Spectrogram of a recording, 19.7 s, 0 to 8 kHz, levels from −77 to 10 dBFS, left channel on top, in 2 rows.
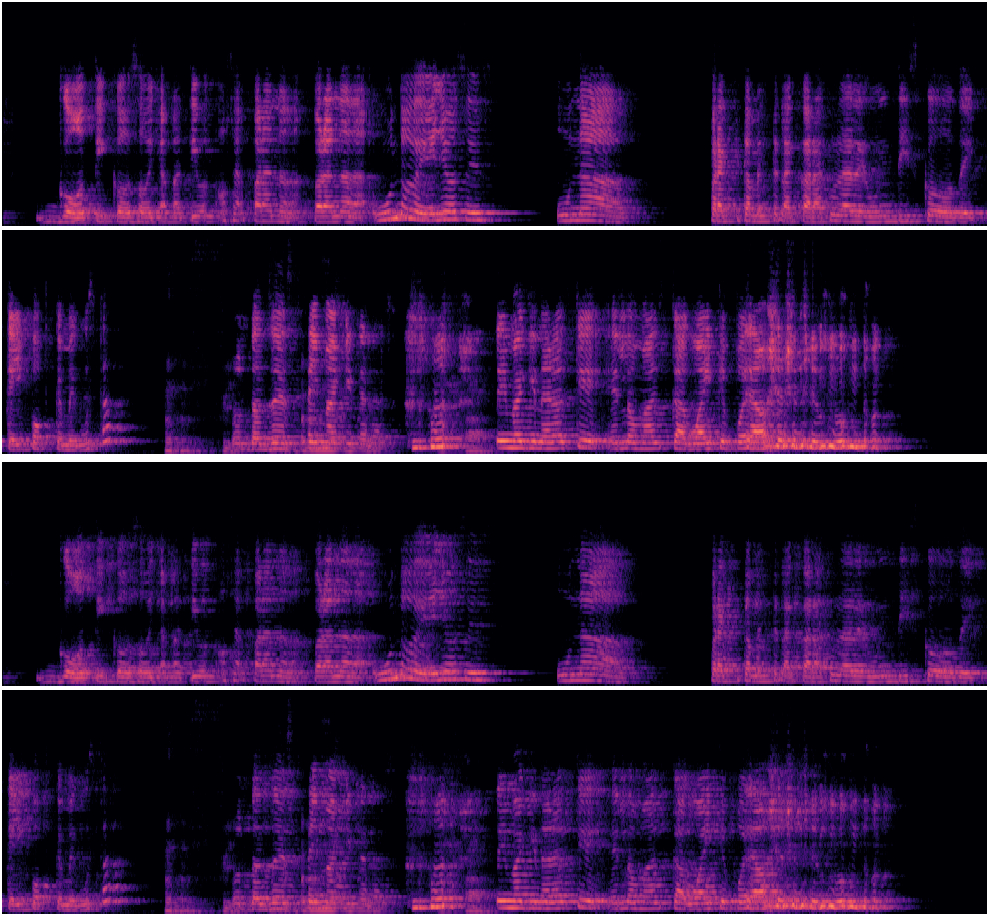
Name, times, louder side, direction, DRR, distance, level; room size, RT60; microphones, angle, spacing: voice 1, 0.3-4.8 5.6-6.2 7.1-11.0 12.1-18.6, left 3 dB, 55° left, 2 dB, 2.1 m, -25 dB
voice 2, 11.5-12.2 12.5-13.6 14.5-14.7, equal, ahead, 2 dB, 2.6 m, -36 dB
28.0 x 19.0 x 2.4 m, 0.62 s
head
